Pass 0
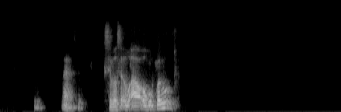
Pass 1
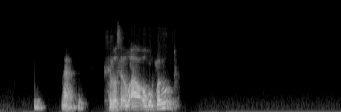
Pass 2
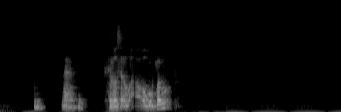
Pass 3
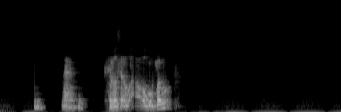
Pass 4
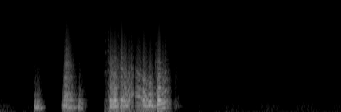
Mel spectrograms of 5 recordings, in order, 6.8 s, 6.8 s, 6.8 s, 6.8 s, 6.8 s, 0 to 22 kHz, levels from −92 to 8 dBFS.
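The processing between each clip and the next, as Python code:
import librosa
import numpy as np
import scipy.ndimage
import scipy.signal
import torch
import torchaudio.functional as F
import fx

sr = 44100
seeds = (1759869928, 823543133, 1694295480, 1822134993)

y1 = fx.env_lowpass(x, sr, base_hz=350.0, full_db=-21.0)
y1 = fx.band_squash(y1, sr, depth_pct=70)
y1 = y1 * librosa.db_to_amplitude(5.0)
y2 = fx.comb_fb(y1, sr, f0_hz=220.0, decay_s=0.25, harmonics='all', damping=0.0, mix_pct=70)
y2 = y2 * np.abs(np.cos(np.pi * 1.3 * np.arange(len(y2)) / sr))
y2 = y2 * librosa.db_to_amplitude(-6.5)
y3 = fx.high_shelf_res(y2, sr, hz=3000.0, db=-12.5, q=3.0)
y3 = y3 * librosa.db_to_amplitude(6.0)
y4 = fx.running_max(y3, sr, window=17)
y4 = y4 * librosa.db_to_amplitude(-5.5)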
